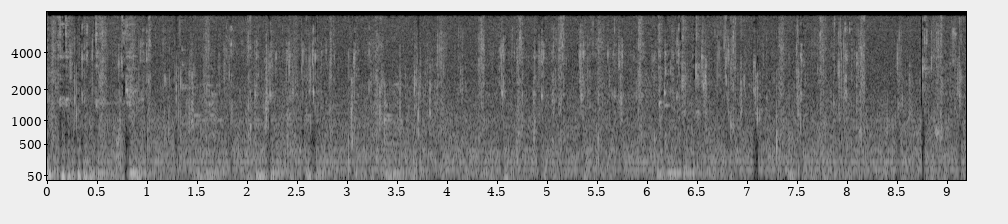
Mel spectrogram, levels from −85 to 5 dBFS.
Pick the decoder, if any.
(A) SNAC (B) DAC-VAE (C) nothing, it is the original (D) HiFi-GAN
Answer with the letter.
C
